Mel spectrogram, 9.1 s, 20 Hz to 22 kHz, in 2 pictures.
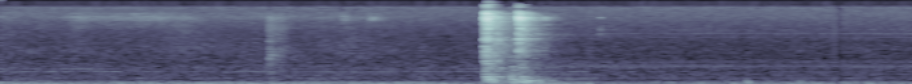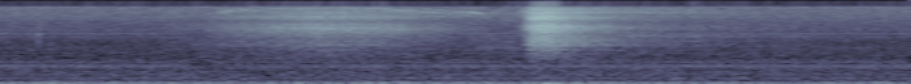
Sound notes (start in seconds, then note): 2.4 lamp buzzes; 2.6 switch clicks; 5.6 breathes deeply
